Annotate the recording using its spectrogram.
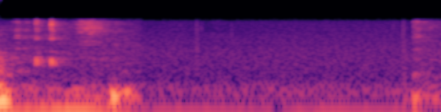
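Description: A few quick computer mouse clicks in the first half second or so, then near-quiet room tone.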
